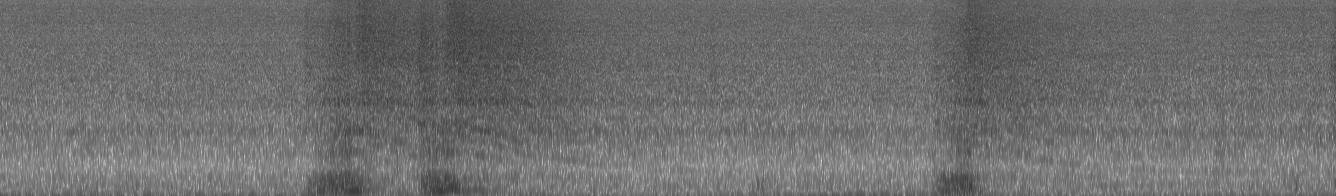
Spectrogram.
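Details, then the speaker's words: Audi engine just reinstalled after sitting two years, restarted after topping up the oil that ran low pressure on the first start: steady idle with three clean, smooth blips and no knocks or rattles; starts right up and revs nicely. "It starts right up and it sounds really good. Revs really nice"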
